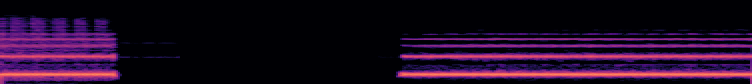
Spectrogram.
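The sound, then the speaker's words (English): A telephone ringback tone purrs steadily in the earpiece during a call to the league's referee office, one long ring, a pause of about a second and a half, then another ring beginning, with no voices. “Okay, that's a number. Okay, good, it's ringing.”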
